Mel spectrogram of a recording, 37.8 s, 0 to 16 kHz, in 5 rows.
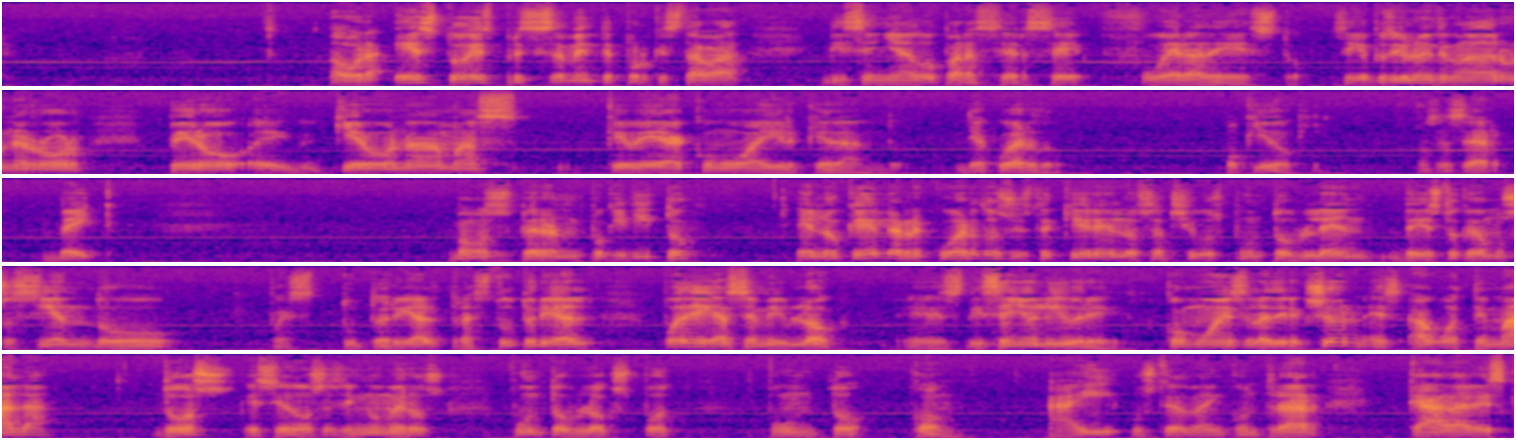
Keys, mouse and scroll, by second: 1.2-1.6 scroll up 1, 1.6 scroll down 1, 15.2 click.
